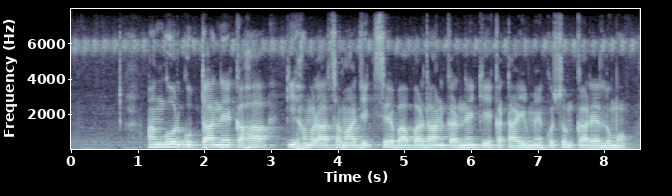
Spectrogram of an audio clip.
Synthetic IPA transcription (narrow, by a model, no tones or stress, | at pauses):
ɐ̃ŋɡuːɾɡʊp̚t̪anekɐɦakiɦɐmɾasamaːd͡ʒɪkseːbapɾəd̪aːnkɐɾnekikɐʈaːimẽkʊsmkəɾelʊmoː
